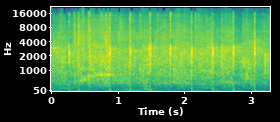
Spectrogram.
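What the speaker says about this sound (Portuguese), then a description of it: "Vamos fazer um aplauso bonito para eles e o agradecimento." An audience at a children's music class concert claps warmly, a dense steady patter of applause with a few sharper claps standing out over a faint background voice.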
